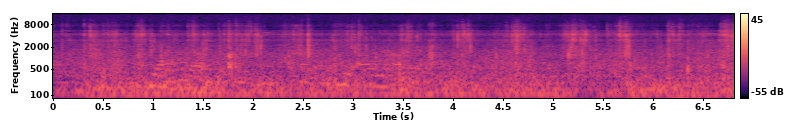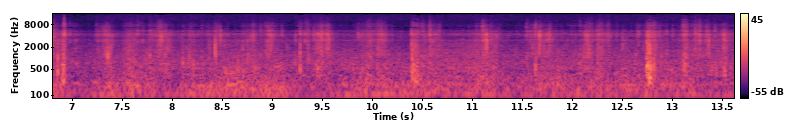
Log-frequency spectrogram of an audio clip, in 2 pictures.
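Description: A breeze rustles through leaves outdoors.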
